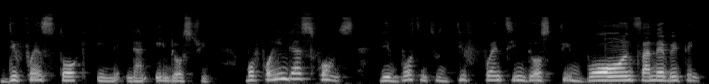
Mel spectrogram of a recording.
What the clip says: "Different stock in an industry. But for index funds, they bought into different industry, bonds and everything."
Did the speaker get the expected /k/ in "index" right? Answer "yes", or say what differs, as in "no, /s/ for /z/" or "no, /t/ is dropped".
no, /k/ is dropped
